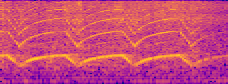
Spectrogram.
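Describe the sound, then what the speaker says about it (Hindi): An ambulance stuck in traffic during a VIP motorcade in Agra blares a loud, close wailing siren that rises and falls in steady repeated sweeps, with no voices. "इसी ट्रैफिक में एक एम्बुलेंस फंस गई"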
